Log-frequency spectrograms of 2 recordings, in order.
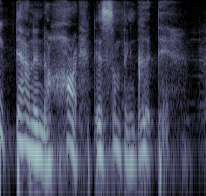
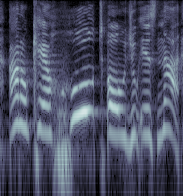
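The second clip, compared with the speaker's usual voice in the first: normal talking voice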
